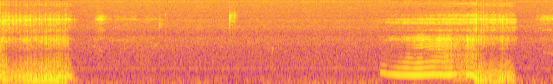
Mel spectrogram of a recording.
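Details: French Bulldog puppy Milo snoring while asleep on a bed: a low rattling snore, a long quiet gap, then a drawn-out whistling wheeze sliding down before a rougher snort.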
